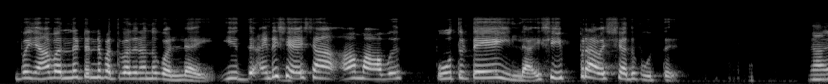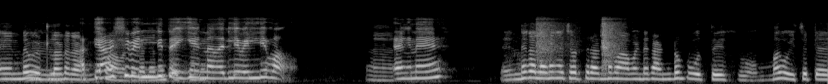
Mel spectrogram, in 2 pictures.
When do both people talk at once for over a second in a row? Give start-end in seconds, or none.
8.6-10.3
